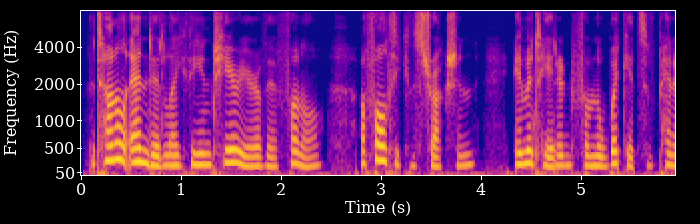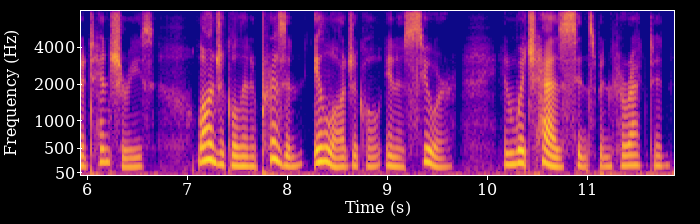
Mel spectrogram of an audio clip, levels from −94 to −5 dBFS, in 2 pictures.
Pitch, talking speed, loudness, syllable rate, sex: 195 Hz, 160 wpm, -19 LUFS, 5.8 syllables/s, female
